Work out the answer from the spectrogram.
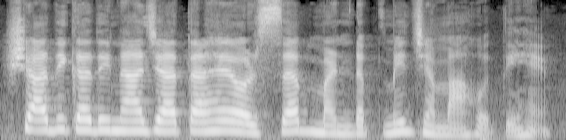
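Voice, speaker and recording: High-pitched woman narrating a story. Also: expressive, moderate pace. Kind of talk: scripted narration of a moral story.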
